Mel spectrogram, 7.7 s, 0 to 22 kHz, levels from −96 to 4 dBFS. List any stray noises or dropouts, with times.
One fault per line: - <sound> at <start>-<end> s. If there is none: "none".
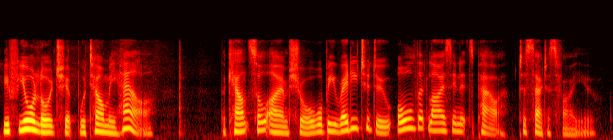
- tap at 2.2-2.4 s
